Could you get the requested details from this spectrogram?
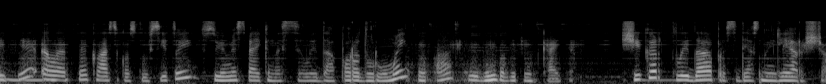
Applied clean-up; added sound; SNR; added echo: neural separator model SepFormer DNS4.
